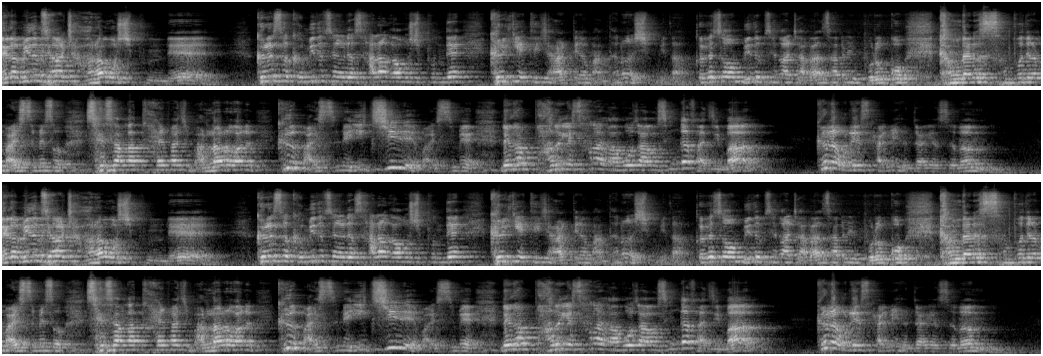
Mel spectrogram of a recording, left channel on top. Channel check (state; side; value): normal; both; correlation 0.41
